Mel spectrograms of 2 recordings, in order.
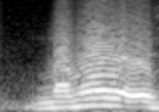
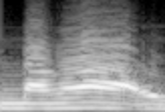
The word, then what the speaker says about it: Namo: Hail, Om, Namo is name or Nama is name. It depends on how you want to pronounce it, N-A-M-O or N-A-M-A, but it's Namo in the chant itself.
